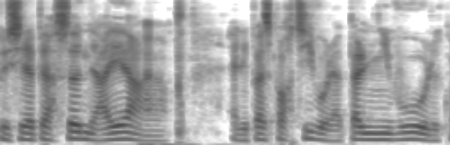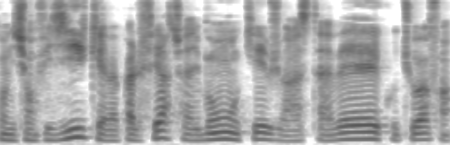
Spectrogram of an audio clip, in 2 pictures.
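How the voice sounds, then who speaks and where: On a very clean recording with a silent background, a man with a dark, mellow tone speaks at a very fast pace. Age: 40s. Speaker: YouTuber. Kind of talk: casual monologue. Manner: hesitant, many fillers.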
